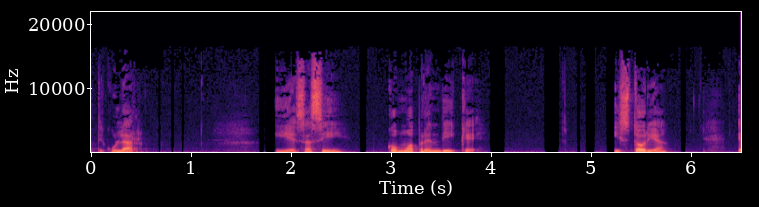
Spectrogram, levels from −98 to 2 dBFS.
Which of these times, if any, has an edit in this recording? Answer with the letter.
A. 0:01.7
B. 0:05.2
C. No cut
A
